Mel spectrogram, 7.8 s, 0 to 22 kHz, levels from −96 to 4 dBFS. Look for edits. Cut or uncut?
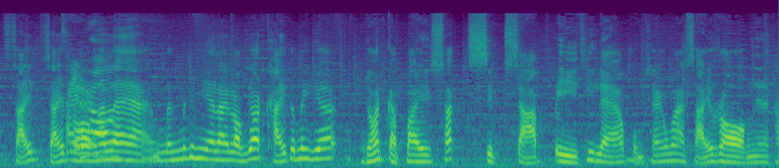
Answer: uncut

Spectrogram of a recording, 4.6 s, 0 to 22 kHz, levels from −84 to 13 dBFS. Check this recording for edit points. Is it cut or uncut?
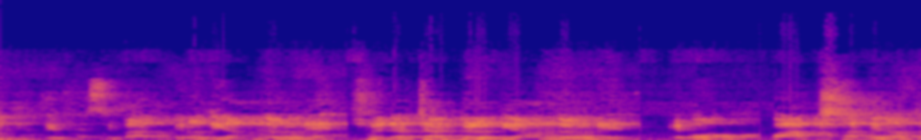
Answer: cut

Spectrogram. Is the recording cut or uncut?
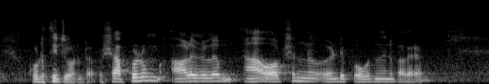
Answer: uncut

